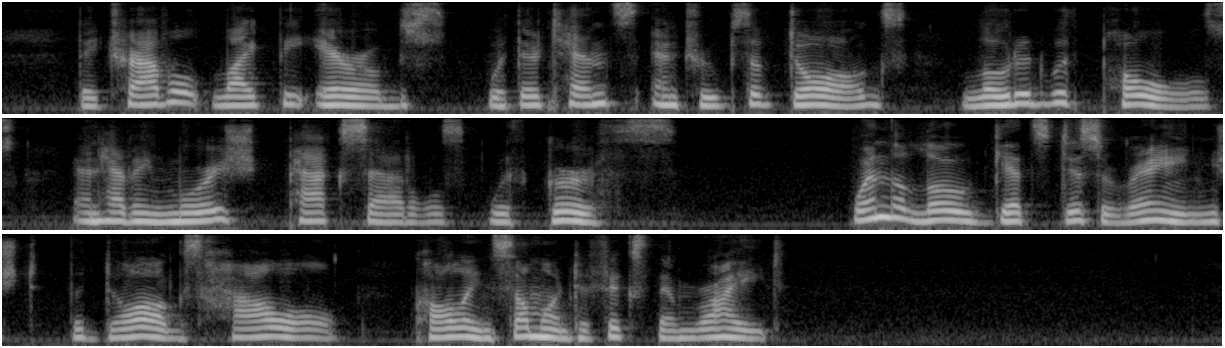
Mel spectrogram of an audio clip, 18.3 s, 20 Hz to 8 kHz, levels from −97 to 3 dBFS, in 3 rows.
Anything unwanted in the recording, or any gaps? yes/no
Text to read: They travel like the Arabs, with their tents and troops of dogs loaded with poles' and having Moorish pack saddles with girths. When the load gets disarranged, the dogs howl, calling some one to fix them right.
no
